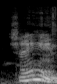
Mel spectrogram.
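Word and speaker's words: Shiaine: owned by the lady guys pronounce that Carrie pronounce the lady s h i a i n e um lady shyen cheyen exactly yeah cheyen okay the lady cheyen and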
